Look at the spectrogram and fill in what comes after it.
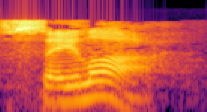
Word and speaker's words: Selah: And it's a Hebrew word that is pronounced Selah.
